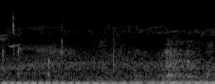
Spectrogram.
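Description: Outdoor backyard ambience: birds chirping faintly over a steady low rumble.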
